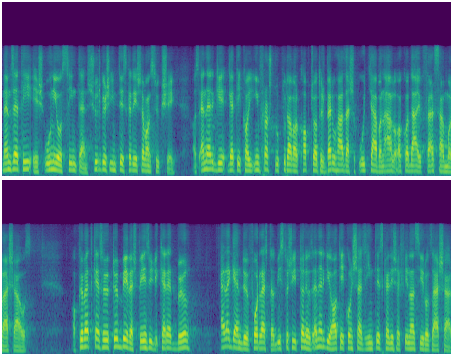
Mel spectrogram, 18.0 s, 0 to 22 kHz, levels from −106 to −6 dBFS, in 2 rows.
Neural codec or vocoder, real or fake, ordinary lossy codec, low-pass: codec, 16 kHz, about 1 kbps, DyCAST, with the encoder's durations; fake; none; none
